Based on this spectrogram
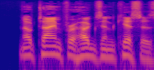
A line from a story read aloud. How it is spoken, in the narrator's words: said quickly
